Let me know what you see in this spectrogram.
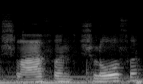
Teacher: Já um A longo do alemão médio continuou como um A longo em alemão e no monsriquiano virou um O longo.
